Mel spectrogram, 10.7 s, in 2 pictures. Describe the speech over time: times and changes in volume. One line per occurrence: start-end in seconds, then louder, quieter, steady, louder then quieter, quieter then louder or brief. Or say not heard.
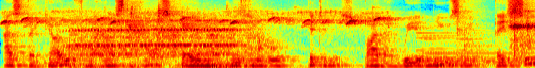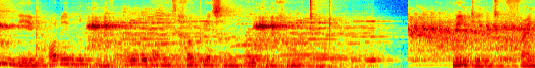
0.0-8.8 steady
9.8-10.6 brief.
